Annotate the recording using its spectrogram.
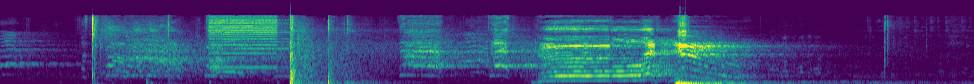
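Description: Sharp knocks on a weightlifting platform, then a loud drawn-out shout, and about ten seconds in a loaded barbell dropped onto the platform with a loud deep thud and a low rumble that dies away over about two seconds.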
